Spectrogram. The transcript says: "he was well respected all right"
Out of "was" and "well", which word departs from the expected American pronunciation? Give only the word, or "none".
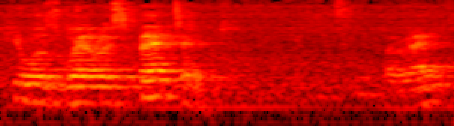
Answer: none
